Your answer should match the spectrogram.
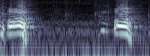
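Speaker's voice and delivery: sharp high screams; startled yells. Real, not acted. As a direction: yelp in alarm. Getting sucked up in game.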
